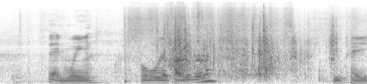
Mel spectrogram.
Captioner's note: paper rustling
